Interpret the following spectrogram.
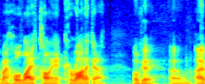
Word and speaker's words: Karateka: A lot of people say Karateka or Karateka. In Japanese, there's no stress on any syllable, so it would be Karateka, something like that.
